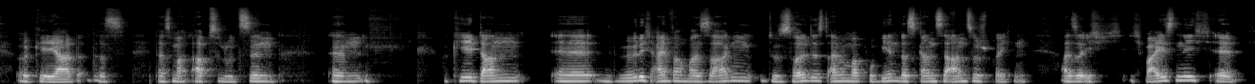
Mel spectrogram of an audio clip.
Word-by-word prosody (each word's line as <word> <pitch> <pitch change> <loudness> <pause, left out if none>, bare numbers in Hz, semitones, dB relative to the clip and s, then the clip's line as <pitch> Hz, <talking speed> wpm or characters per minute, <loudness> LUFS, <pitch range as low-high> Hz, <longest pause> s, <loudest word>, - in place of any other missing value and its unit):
Okay, 135 -3 +1
ja, 120 -1 +6
d - - -9 0.2
das 125 0 -6 0.2
das 130 +1 -5
macht 130 -3 -3
absolut 125 -3 -1
Sinn. 135 -2 0 0.5
Ähm, 135 -1 -2 0.7
okay, 165 +3 +1
dann, 155 -1 +2 0.2
äh, 145 -1 +3 0.2
würde 150 +5 +3
ich 170 - -4
einfach 150 0 +1
mal 135 -1 +1
sagen, 150 +5 -1
du 155 -5 -5
solltest 145 +5 +1
einfach 145 +1 +1
mal 140 -1 0
probieren, 145 +3 -2
das 140 -1 +2
Ganze 135 +2 +1
anzusprechen. 140 - -3 0.3
Also 135 +1 +3
ich 135 +8 -5
ich 160 -6 -15
weiß 175 +1 +3
nicht, 185 0 +2
äh, 130 -2 +1
140 Hz, 150 wpm, -22 LUFS, 135-155 Hz, 0.7 s, ja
